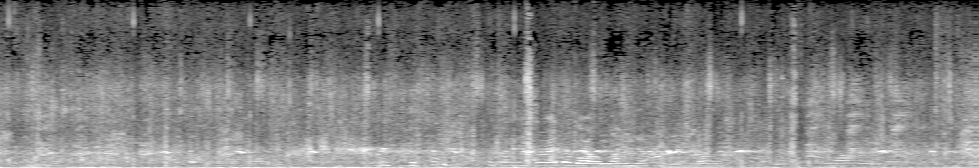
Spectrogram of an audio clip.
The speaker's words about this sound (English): Here's that goose. Hey, you goose, you silly goose.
